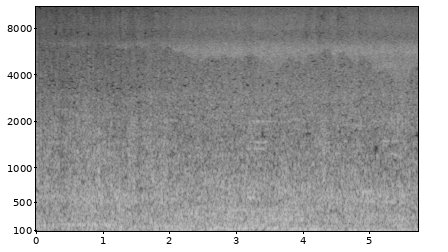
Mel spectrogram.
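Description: Three outboard motors running steadily at speed on a planing sportfish boat, a constant engine drone under a rushing noise.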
